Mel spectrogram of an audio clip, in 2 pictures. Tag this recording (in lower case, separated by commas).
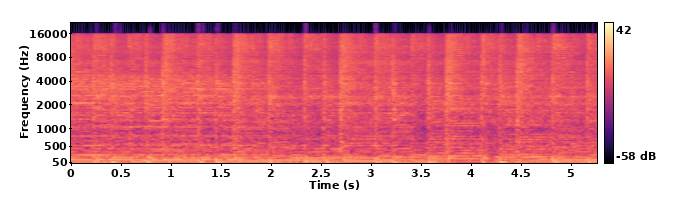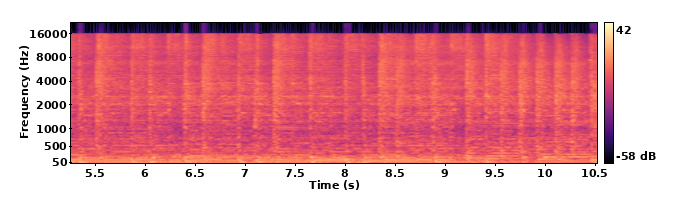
music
